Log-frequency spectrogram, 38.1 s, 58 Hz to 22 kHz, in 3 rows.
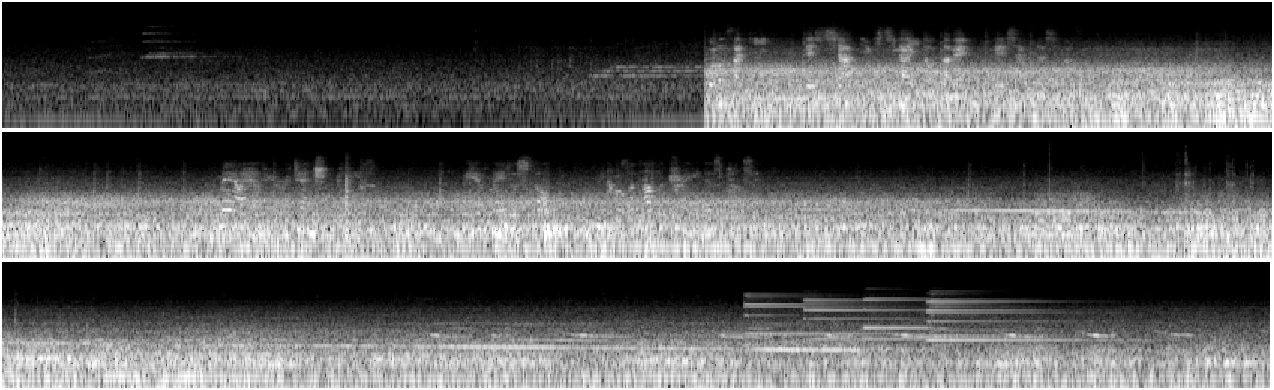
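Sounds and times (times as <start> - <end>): electric train rumble: 0.0 - 38.0
four-note chime: 32.8 - 36.3.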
